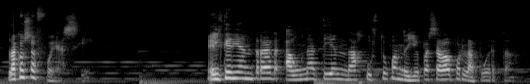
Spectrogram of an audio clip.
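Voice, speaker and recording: A woman's voice: fairly high pitch, lively intonation, brisk, faint music behind. A woman reading a first-person story in a wry, conversational narration, now and then acting out angry outbursts.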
